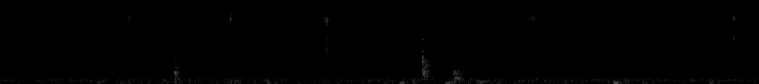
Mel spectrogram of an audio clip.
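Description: A solid lump of blue kinetic sand, held in fingertips with long nails, is cut with a small knife. Quiet, dry crumbling scratches and soft cutting ticks sit over a low background rumble, with brief bright clicks spread across the clip.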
